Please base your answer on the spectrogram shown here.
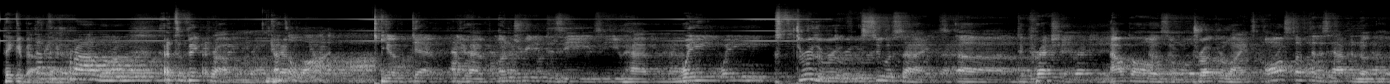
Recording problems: echo of what is said; strong; throughout; 380 ms later, 10 dB below the speech
off-mic speech; far
squashed, flat; heavily
room echo; noticeable; dies away in 1.1 s
high-pitched whine; loud; until 8.5 s; 8.5 kHz, 7 dB below the speech

